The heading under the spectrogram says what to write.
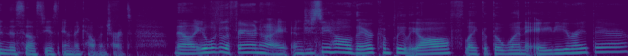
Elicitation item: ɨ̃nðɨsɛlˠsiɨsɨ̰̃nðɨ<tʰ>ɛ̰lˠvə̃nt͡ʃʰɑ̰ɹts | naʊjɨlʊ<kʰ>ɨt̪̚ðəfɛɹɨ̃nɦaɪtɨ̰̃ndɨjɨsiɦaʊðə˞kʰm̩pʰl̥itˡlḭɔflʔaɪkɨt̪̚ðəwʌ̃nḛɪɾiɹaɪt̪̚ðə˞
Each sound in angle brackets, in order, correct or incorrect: incorrect: kʰ, incorrect: k

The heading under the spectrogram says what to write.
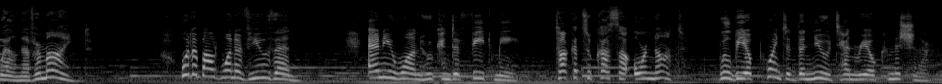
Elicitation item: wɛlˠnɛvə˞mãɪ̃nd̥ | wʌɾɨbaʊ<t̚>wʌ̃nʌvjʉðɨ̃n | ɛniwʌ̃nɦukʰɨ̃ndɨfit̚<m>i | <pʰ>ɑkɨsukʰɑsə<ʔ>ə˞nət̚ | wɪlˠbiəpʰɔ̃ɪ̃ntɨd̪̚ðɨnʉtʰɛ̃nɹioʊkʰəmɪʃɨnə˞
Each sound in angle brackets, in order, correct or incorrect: correct, correct, incorrect: tʰ, correct

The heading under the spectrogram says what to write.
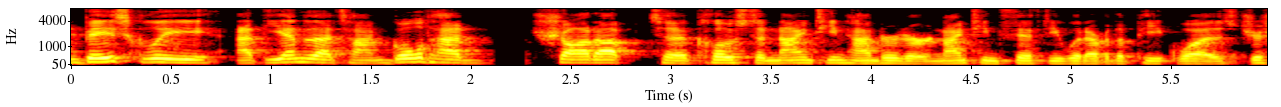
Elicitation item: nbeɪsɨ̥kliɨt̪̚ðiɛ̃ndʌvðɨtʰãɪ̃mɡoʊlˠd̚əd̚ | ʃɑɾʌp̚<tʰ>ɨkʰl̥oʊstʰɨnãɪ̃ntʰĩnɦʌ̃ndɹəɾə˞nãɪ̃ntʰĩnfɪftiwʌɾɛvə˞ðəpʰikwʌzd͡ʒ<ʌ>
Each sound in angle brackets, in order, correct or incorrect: correct, correct

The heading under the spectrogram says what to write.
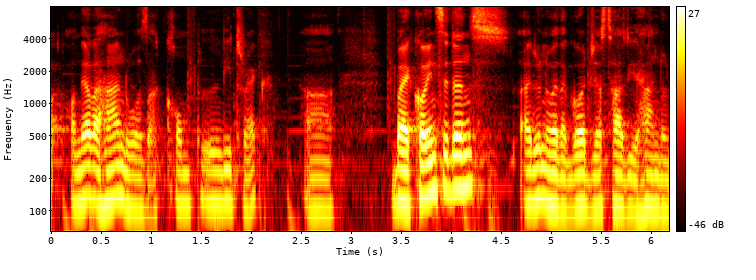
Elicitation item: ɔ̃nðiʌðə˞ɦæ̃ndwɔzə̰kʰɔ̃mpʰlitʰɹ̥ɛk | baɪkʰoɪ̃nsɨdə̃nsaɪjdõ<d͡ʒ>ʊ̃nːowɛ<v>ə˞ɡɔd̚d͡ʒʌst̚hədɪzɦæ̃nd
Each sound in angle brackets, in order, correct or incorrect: incorrect: none, incorrect: ð

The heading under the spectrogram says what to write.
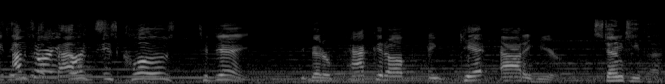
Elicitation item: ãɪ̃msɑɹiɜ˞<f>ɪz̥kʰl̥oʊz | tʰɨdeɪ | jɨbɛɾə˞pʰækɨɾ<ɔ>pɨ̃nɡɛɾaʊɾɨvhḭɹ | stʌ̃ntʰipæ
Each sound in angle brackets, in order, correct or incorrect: incorrect: θ, incorrect: ʌ

